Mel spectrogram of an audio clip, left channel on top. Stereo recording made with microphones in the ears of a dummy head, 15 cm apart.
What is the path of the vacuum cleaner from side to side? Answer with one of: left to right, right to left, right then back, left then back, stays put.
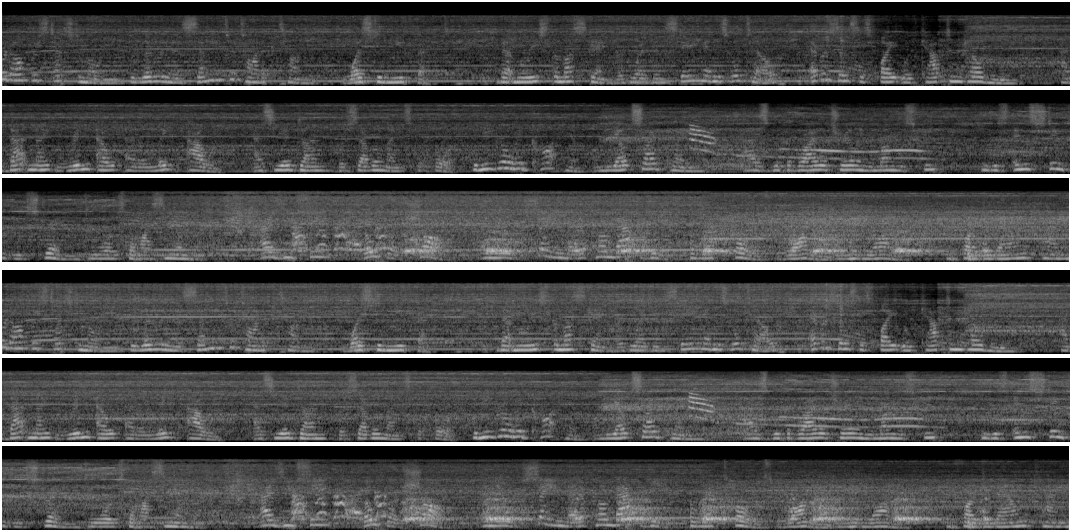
right to left.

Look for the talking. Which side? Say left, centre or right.
centre.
